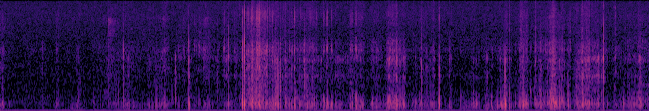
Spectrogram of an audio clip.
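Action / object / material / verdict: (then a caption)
scrape / Metal mesh microphone grilles on a plastic handheld recorder / metal mesh / none. Fingertips and long nails scratch and rub the metal mesh grille microphone capsules on the plastic body of a small black Tascam handheld recorder. Close, crackly scratching and rustling is broken by sharp clicks and taps. It starts quiet and sparse, then grows denser and louder from about three seconds on.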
